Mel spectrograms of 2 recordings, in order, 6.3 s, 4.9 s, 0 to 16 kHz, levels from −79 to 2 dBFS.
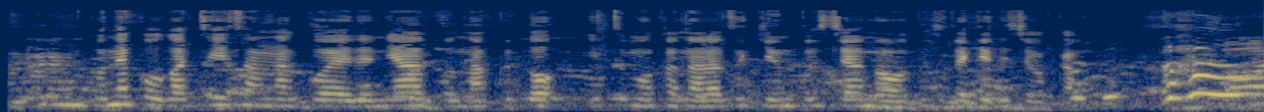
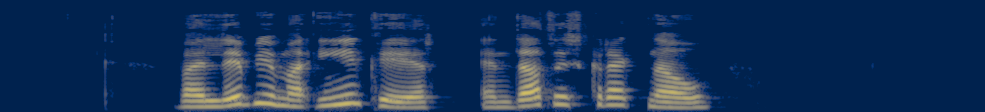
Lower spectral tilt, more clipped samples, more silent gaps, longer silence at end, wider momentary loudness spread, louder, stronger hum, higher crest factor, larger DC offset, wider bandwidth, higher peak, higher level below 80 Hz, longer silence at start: second, -3.5 dB/octave vs -5.5 dB/octave; neither; neither; second, 0 s vs 1.4 s; first, 11 LU vs 7 LU; about the same, -23 LUFS vs -22 LUFS; neither; about the same, 20 dB vs 20 dB; neither; about the same, 11.5 kHz vs 11 kHz; about the same, -4 dBFS vs -6 dBFS; first, -62 dBFS vs -80 dBFS; second, 0.05 s vs 0.9 s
